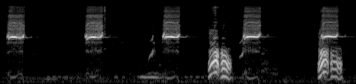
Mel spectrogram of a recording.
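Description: Grey francolin chicks give thin, high, piping peeps, repeated about once a second, mixed with a few lower, rougher squeaks.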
